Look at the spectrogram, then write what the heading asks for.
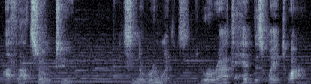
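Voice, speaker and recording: A man's voice: mid-range voice, animated, normal speed, reverberant, over music, pitched above the performer's own voice, natural voice. A man voicing a plain-spoken, earnest female farm pony with a folksy, frank manner in a story reading.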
